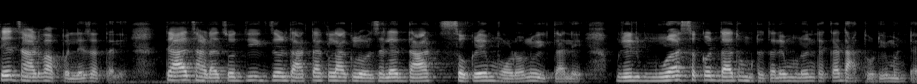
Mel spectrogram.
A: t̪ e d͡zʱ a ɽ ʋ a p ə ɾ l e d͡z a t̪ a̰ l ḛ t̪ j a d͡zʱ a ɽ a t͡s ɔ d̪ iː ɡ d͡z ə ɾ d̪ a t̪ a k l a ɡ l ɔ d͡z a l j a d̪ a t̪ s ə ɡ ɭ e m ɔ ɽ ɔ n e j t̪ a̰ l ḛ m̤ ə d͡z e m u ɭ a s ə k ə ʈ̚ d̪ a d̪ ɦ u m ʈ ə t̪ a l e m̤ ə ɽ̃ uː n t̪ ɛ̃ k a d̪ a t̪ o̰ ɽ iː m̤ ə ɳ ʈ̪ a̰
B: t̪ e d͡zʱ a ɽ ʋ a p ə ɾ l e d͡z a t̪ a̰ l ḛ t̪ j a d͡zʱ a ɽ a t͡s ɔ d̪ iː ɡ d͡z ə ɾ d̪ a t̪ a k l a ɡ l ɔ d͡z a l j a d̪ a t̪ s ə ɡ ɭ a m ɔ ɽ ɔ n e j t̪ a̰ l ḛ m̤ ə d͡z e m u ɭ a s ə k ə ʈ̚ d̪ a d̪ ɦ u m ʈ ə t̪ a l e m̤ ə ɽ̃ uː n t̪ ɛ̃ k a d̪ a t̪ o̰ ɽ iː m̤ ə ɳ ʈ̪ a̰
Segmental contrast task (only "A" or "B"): A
